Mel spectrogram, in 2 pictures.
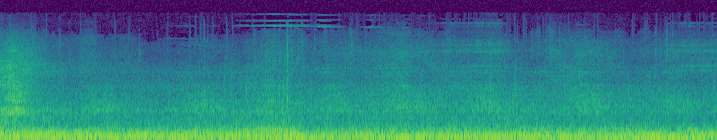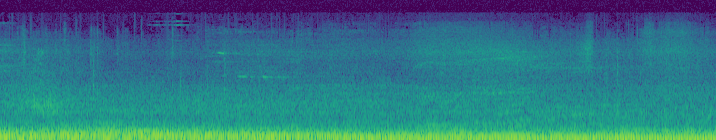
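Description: Steady low rumble of a car's engine and tyres, heard from inside the moving car's cabin.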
